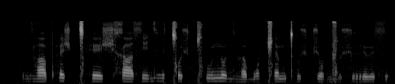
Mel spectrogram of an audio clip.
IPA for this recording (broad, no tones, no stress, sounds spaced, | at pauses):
ɡʱ a pʰ ɛ ʃ ǀʰ e ʃ x a s i dʱ ɘ ǀ o ʃ ǀʰ u n o dʱ ɐ b ɔ ǁ ɛ m tʰ u ʃ t͡ʃ o ɡ͡ǁ u ʃ r ɨ s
